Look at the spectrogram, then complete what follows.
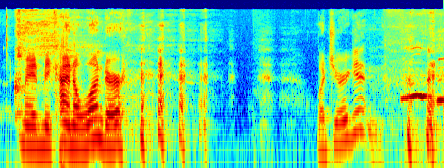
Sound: laughs

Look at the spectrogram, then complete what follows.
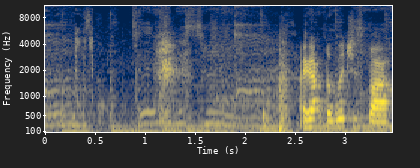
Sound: nervously laughs

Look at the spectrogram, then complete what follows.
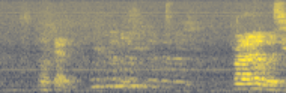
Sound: laughter

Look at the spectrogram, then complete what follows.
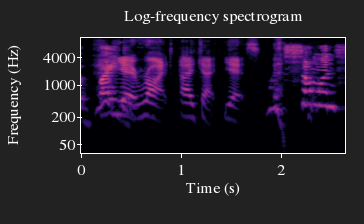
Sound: laughs

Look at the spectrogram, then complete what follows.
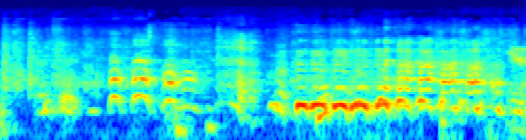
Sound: laughing

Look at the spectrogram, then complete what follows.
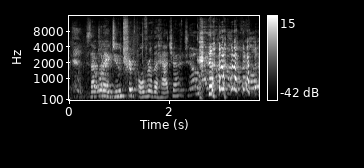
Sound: laughter

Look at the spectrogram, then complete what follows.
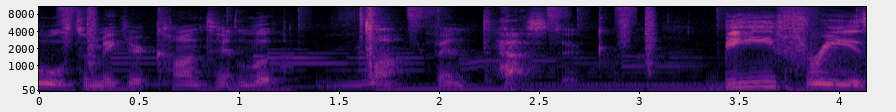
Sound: smooching

